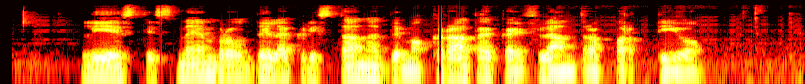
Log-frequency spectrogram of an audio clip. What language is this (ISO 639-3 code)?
epo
